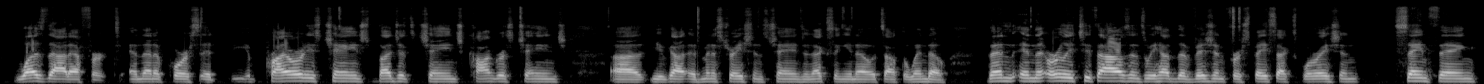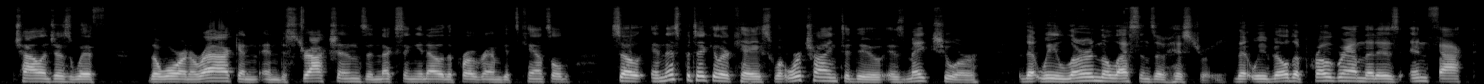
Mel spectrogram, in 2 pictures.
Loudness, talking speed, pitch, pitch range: -24 LUFS, 180 wpm, 130 Hz, 125-145 Hz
